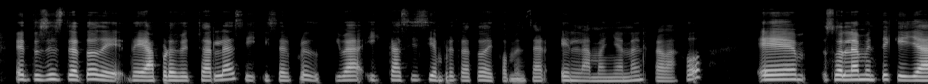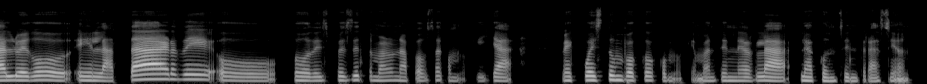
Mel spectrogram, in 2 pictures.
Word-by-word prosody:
Entonces 220 Hz, +1 st, -1 dB
trato 230 Hz, +2 st, +4 dB
de 195 Hz, -5 st, +1 dB
de 195 Hz, -2 st, +2 dB
aprovecharlas 190 Hz, +5 st, +1 dB
y 190 Hz, -, -7 dB
y 190 Hz, -, -9 dB
ser 185 Hz, -1 st, -4 dB
productiva, 195 Hz, 0 st, -2 dB
y 200 Hz, -1 st, -10 dB
casi 200 Hz, 0 st, -4 dB
siempre 190 Hz, -2 st, -3 dB
trato 185 Hz, 0 st, -5 dB
de 180 Hz, -3 st, -1 dB
comenzar 85 Hz, -, -7 dB
en 185 Hz, -1 st, -2 dB
la 170 Hz, -1 st, -4 dB
mañana 165 Hz, +3 st, -4 dB
el 220 Hz, -, -8 dB
trabajo. 165 Hz, -, -4 dB, 0.5 s
Em, 225 Hz, +1 st, +6 dB
solamente 220 Hz, 0 st, +4 dB
que, 200 Hz, -3 st, +1 dB
ya 185 Hz, -1 st, +7 dB
luego, 190 Hz, -1 st, +2 dB
en 185 Hz, -1 st, -1 dB
la 170 Hz, -, -1 dB
tarde 230 Hz, 0 st, +6 dB
o 170 Hz, -2 st, -4 dB, 0.2 s
o 185 Hz, -1 st, -1 dB
después 180 Hz, +2 st, -6 dB
de 205 Hz, -, -2 dB
tomar 185 Hz, -2 st, -6 dB
una 175 Hz, -3 st, -5 dB
pausa, 200 Hz, +3 st, -8 dB
como 165 Hz, -2 st, -14 dB
que 165 Hz, -, -16 dB
ya 170 Hz, -2 st, -2 dB, 0.5 s
me 185 Hz, -1 st, -3 dB
cuesta 195 Hz, +2 st, 0 dB
un 200 Hz, -, +1 dB
poco 190 Hz, 0 st, -2 dB
como 170 Hz, -2 st, -10 dB
que -, -, -16 dB
mantener 170 Hz, -1 st, -4 dB
la 170 Hz, -2 st, +2 dB
la 175 Hz, -2 st, -1 dB
concentración. 160 Hz, -, -6 dB
190 Hz, 155 wpm, -24 LUFS, 175-210 Hz, 0.5 s, ya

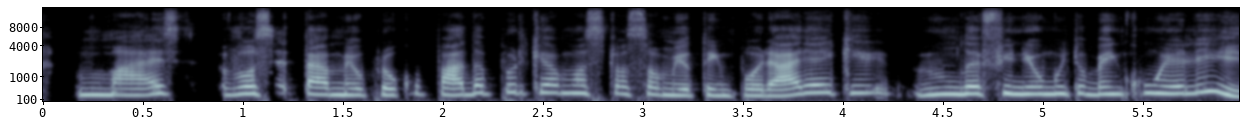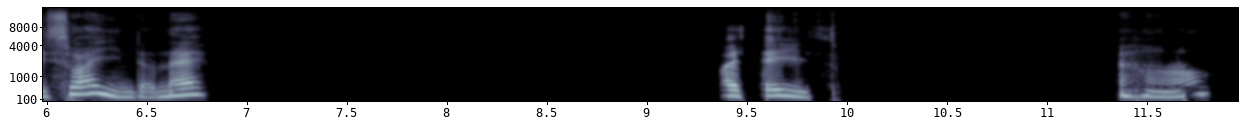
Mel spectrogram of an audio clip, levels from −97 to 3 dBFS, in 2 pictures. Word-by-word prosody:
mas 225 Hz, +2 st, 0 dB, 0.2 s
você 260 Hz, +2 st, 0 dB
tá 240 Hz, -2 st, +4 dB
meio 220 Hz, -1 st, -1 dB
preocupada, 225 Hz, +3 st, +1 dB
porque 300 Hz, +2 st, -6 dB
é 295 Hz, -, +3 dB
uma 280 Hz, -1 st, -1 dB
situação 255 Hz, -2 st, -5 dB
meio 210 Hz, -1 st, -1 dB
temporária 205 Hz, +6 st, +3 dB
e -, -, -4 dB
que 285 Hz, -1 st, -7 dB
não 240 Hz, +3 st, +1 dB
definiu 255 Hz, -1 st, +3 dB
muito 260 Hz, +1 st, 0 dB
bem 250 Hz, +1 st, 0 dB
com 285 Hz, +1 st, -1 dB
ele 265 Hz, +3 st, +2 dB
isso 245 Hz, -, +1 dB
ainda, 175 Hz, -, -1 dB
né? 220 Hz, +6 st, +1 dB, 2.6 s
Vai 195 Hz, -, +4 dB
ser 200 Hz, -, +1 dB
isso. 170 Hz, -6 st, -7 dB, 1.5 s
Aham. 180 Hz, +5 st, -8 dB
235 Hz, 130 wpm, -25 LUFS, 210-265 Hz, 2.6 s, tá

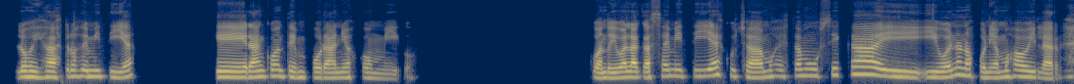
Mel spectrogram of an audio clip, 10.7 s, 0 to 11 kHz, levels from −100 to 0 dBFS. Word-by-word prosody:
los 195 Hz, +1 st, +2 dB
hijastros 190 Hz, +3 st, +1 dB
de 210 Hz, -1 st, 0 dB
mi 205 Hz, 0 st, -1 dB
tía, 185 Hz, +3 st, -4 dB, 0.8 s
que 190 Hz, -1 st, +3 dB
eran 190 Hz, +2 st, +4 dB
contemporáneos 175 Hz, -5 st, -2 dB
conmigo. 150 Hz, -5 st, -10 dB, 1.9 s
Cuando 165 Hz, 0 st, 0 dB
iba 175 Hz, -, +1 dB
a 180 Hz, -, +5 dB
la 185 Hz, -1 st, +7 dB
casa 180 Hz, +4 st, -1 dB
de 215 Hz, -, -2 dB
mi 215 Hz, -2 st, -6 dB
tía 215 Hz, +4 st, -1 dB
escuchábamos 205 Hz, -4 st, -1 dB
esta 210 Hz, +2 st, -5 dB
música, 245 Hz, +3 st, +3 dB
y 195 Hz, -5 st, +1 dB
y 185 Hz, 0 st, -2 dB
bueno 195 Hz, +8 st, 0 dB
nos 230 Hz, -3 st, 0 dB
poníamos 175 Hz, +2 st, -3 dB
a -, -, +2 dB
bailar. 170 Hz, -7 st, 0 dB
190 Hz, 150 wpm, -24 LUFS, 175-215 Hz, 1.9 s, la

